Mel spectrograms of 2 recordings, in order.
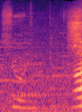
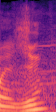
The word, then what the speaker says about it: Zhuun: Listo, no, yo quiero saber cómo se pronuncia tu nickname. Shun. ¿Shun? Sí. ¿Es chino? Sí, es japonés. Chino, es chino. ¿Y no sería como Jun?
